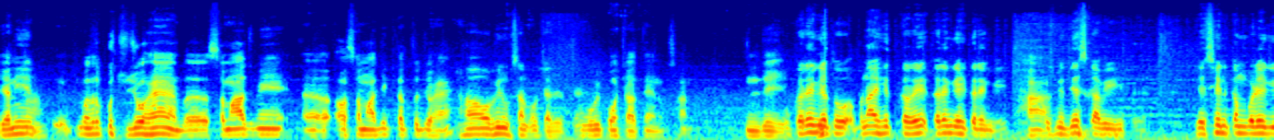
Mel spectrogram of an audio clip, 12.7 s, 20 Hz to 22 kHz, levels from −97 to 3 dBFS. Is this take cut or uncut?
cut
